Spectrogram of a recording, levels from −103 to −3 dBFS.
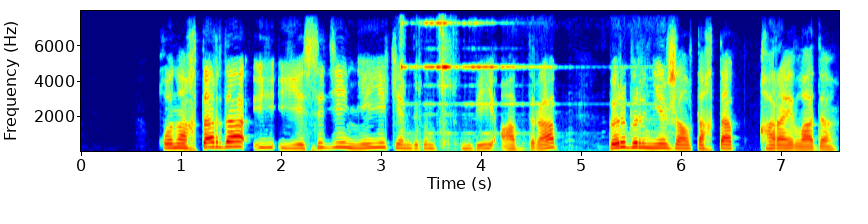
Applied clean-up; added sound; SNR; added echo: neural mask model RNNoise.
